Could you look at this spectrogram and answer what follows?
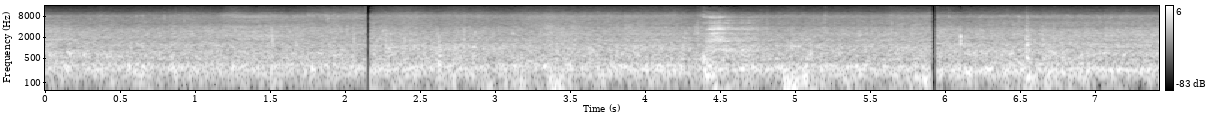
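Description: Steady rush of a shallow rocky creek's running water, with a short splash about four and a half seconds in.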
